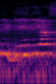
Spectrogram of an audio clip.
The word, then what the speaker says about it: Cnidaria: P-O से Porifera, नी से निडेरिया, C silent.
